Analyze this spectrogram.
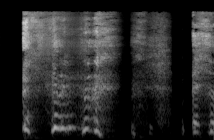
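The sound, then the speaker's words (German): A person with a cold has a harsh fit of coughing in three quick bursts, the first longest and most forceful, with short breaths between and no talking. “Ich muss scheiße husten.”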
